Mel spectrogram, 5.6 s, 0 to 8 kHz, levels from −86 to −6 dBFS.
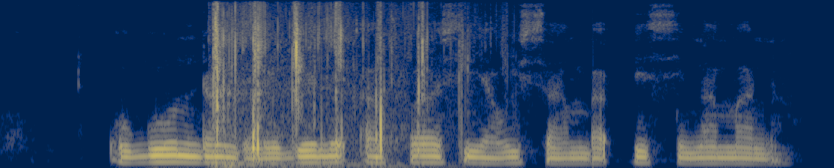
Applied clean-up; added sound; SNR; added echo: none; Run; 0 dB; none.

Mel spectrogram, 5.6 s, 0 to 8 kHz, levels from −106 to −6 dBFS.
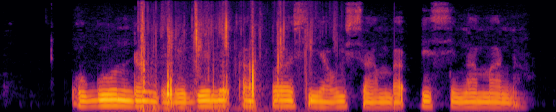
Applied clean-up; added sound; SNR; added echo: neural mask model RNNoise.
